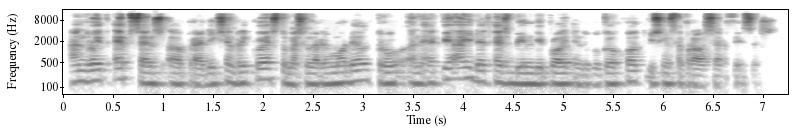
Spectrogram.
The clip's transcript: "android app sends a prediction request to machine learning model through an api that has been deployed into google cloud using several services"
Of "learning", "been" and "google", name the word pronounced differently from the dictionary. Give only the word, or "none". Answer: learning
